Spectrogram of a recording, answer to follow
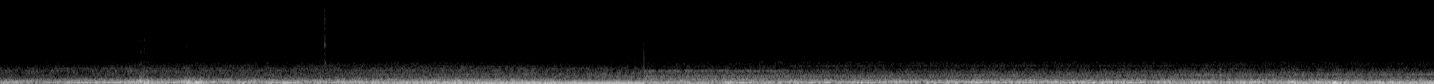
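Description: Car on the move at night, heard from inside the cabin: a steady low rumble of road and engine noise, with a few faint clicks.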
